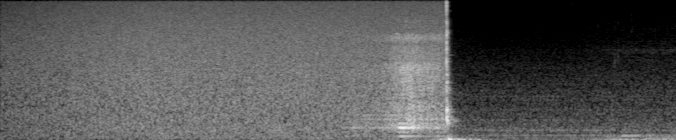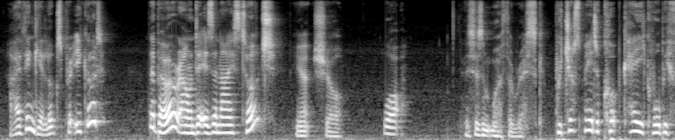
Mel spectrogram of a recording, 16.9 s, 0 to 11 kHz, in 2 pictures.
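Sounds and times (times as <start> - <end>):
radio static from scanning frequencies: 0.0 - 5.9
faint low hum: 0.0 - 16.8
speech: 8.6 - 13.6, 14.2 - 16.8.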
